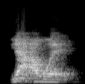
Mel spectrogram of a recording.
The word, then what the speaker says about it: Yahweh: Where they're saying, ya, ha, wa. That's it. You can't say it in any other language. But when they say, what they were saying was Yahweh.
